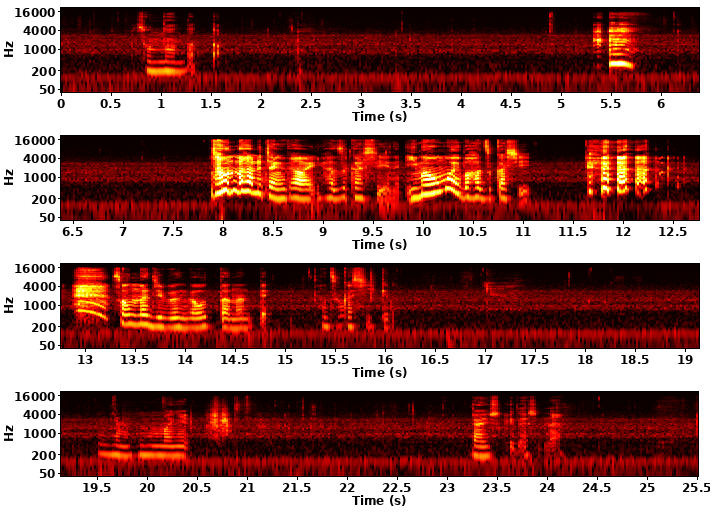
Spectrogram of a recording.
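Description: A young woman talks close to a microphone, in short bursts.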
